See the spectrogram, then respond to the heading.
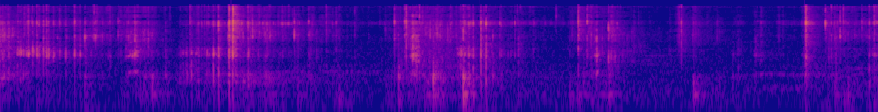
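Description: A palm-sized bar of solid white soap is held in the hand and scraped with a metal blade, making flakes crumble off. Quiet, dry, crinkly scraping comes in irregular bursts with a few sharper crunchy snaps. The sound is bright and crisp with almost no low end.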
